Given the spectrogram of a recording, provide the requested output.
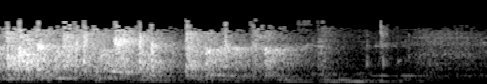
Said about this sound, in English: Yes, well, a round of applause for our volunteers. Very good.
